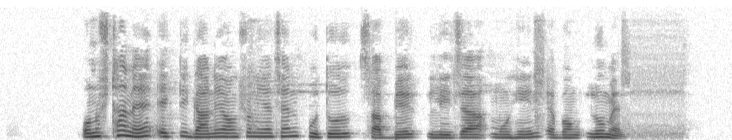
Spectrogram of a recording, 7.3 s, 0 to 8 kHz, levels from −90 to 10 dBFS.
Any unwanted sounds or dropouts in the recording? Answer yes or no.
no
